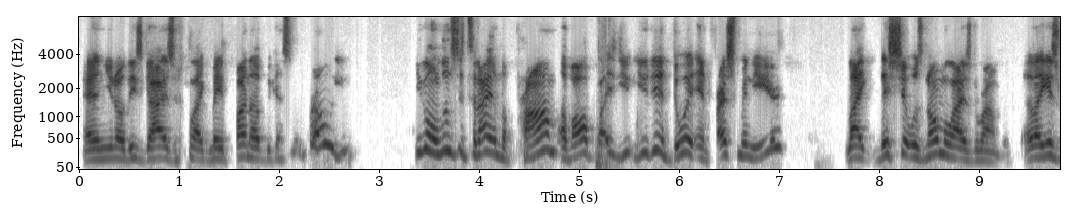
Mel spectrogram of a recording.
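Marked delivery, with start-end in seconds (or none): 2.3-7.0 mock peer taunt. Mocking peers voiced.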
